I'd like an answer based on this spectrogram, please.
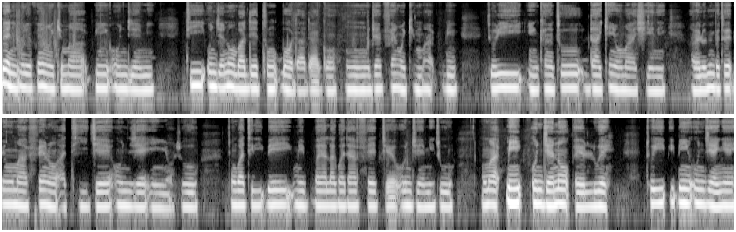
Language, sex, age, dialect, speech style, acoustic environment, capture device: Yoruba, male, 25-34, Nigeria - Kano, relaxed, silence, mobile / Linux / Chrome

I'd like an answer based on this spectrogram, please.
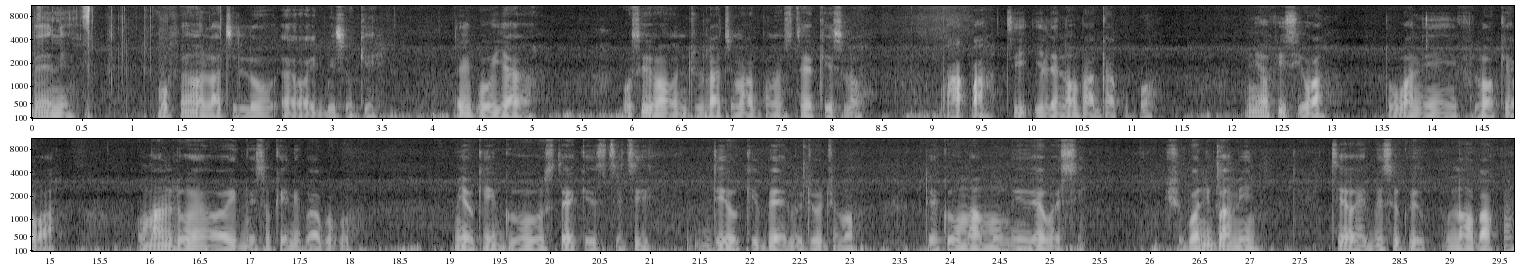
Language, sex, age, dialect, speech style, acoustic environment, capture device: Yoruba, male, 25-34, Nigeria - Nigerian Standard, relaxed, silence; nature, mobile / Linux / Chrome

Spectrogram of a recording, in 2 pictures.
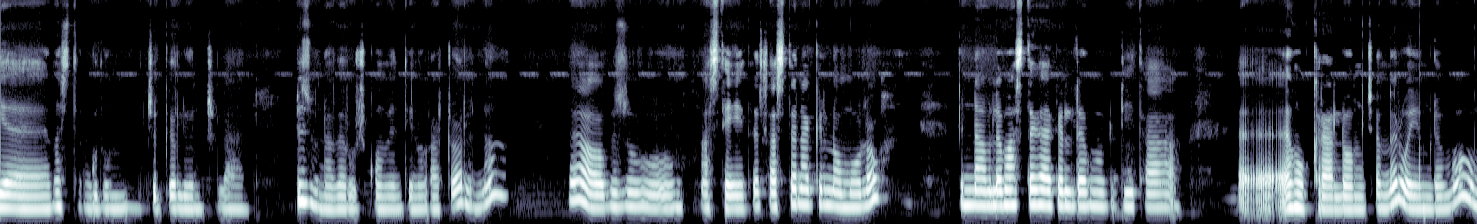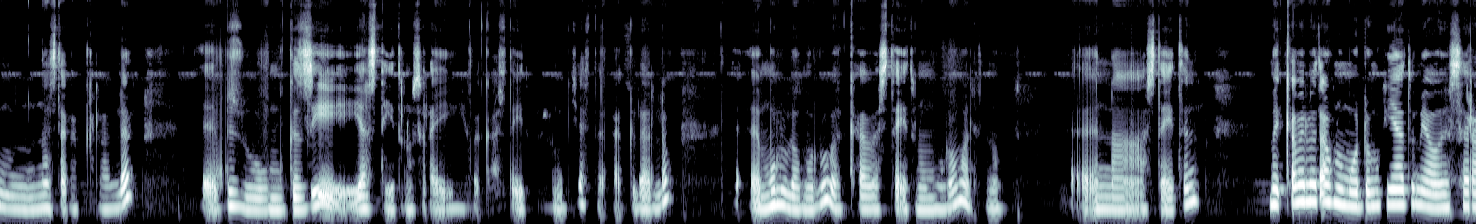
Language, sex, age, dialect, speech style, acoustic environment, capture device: Amharic, female, 25-34, Ethiopia - Addis Ababa, relaxed; focused, silence, mobile / Linux / Chrome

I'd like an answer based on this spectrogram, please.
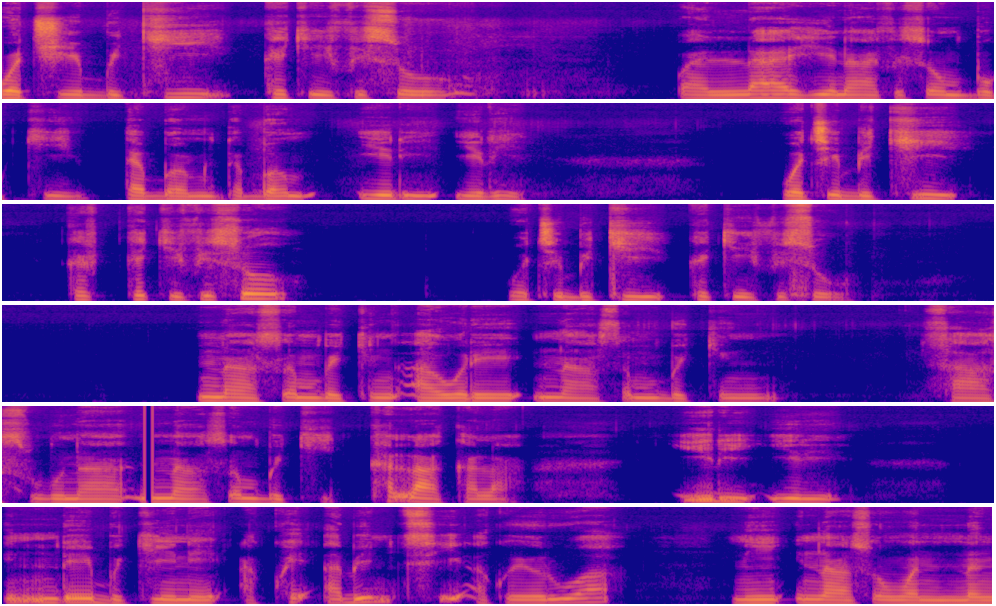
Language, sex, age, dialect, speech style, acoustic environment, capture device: Hausa, male, 25-34, Nigeria - Kano, relaxed, silence, mobile / Linux / Chrome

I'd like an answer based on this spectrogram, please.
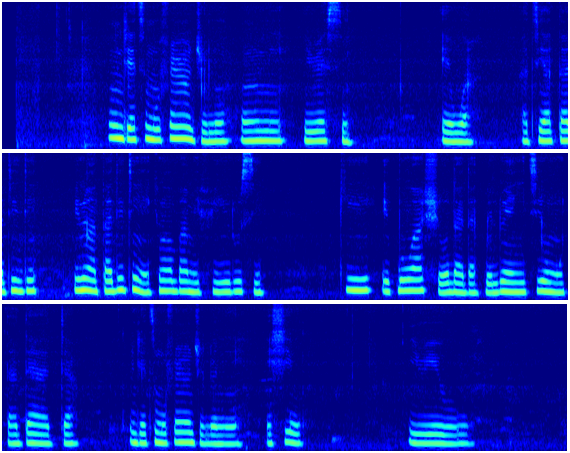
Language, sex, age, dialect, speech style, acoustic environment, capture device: Yoruba, female, 25-34, Nigeria - Nigerian Standard, relaxed, nature, mobile / Linux / Chrome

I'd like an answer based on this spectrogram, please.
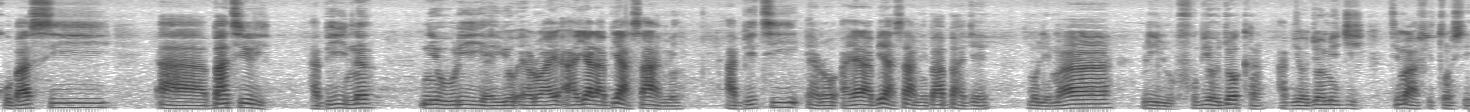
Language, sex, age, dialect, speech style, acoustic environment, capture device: Yoruba, male, 25-34, Nigeria - Lagos Yoruba, happy; relaxed; excited, silence, mobile / Linux / Chrome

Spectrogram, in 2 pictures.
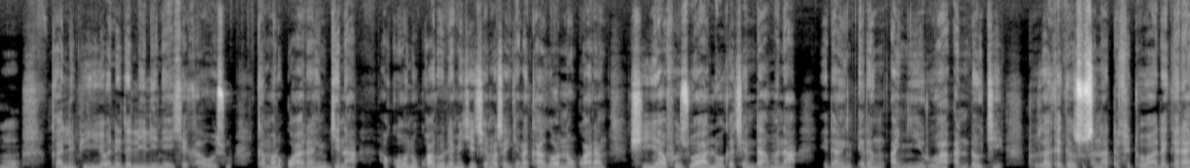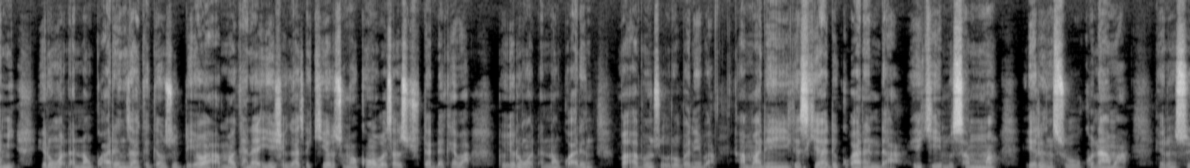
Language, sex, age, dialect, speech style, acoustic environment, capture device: Hausa, male, 25-34, Nigeria - Kano, relaxed; stressed, silence, mobile / Linux / Chrome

